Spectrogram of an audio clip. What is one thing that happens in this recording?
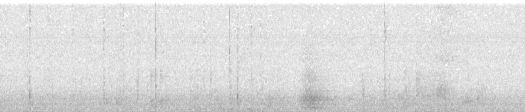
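Keys click on a keyboard.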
